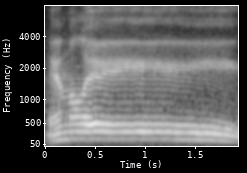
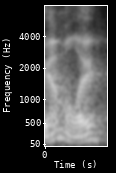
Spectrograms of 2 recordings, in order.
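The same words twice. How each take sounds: First: Drawn-out name. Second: Said in the usual way. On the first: Real, not acted. Streamer reads out a viewer's long name, drawn-out. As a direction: stretch the last sound of EMILY out very long, higher. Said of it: "that's a big, long name". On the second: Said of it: "I'm just gonna call you".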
